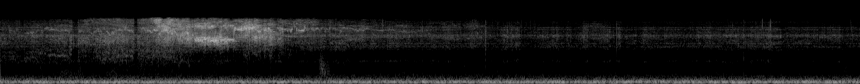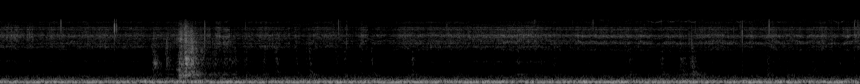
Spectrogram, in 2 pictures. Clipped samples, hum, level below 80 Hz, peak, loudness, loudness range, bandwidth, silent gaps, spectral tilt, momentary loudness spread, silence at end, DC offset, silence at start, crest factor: under 0.1%; none; -50 dBFS; -8 dBFS; -26 LUFS; 18 LU; 9.6 kHz; none; -1 dB/octave; 21 LU; 0 s; under 0.1%; 0 s; 24 dB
